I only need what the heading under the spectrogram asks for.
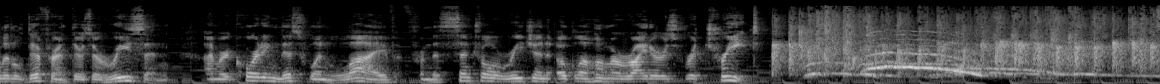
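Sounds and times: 
speech: 0.0s - 7.7s
live audience applause: 7.7s - 11.5s.

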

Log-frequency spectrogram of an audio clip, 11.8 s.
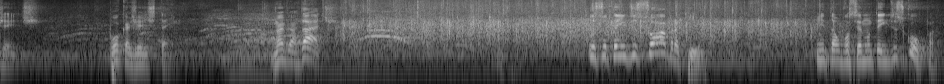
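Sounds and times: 
speech: 0.0s - 0.5s, 1.4s - 2.3s, 3.4s - 4.3s, 7.4s - 9.0s, 10.2s - 11.7s
audience applause: 2.9s - 11.1s.

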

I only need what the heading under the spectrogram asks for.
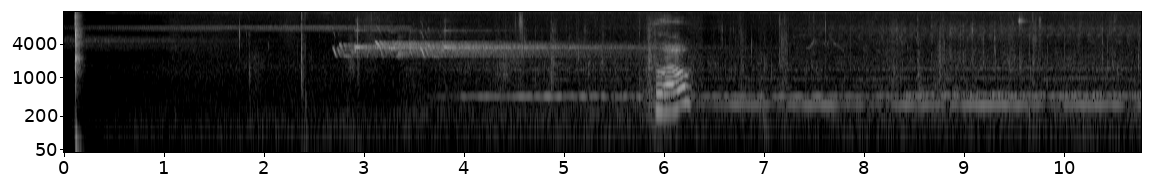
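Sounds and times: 
birds chirping: 2.4s - 10.7s
speech: 5.9s - 6.4s.

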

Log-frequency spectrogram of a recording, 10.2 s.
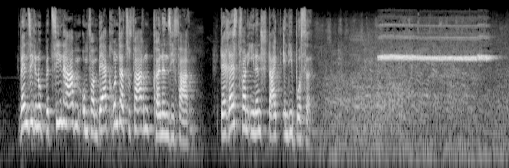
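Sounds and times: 
speech: 0.4s - 6.4s
low murmur: 3.9s - 10.1s
firefighter's whistle blast: 7.6s - 10.1s.

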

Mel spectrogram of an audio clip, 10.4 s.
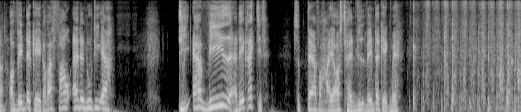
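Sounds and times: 
speech: 0.0s - 2.3s, 3.0s - 8.8s
hand pump inflating a balloon: 8.2s - 10.4s.

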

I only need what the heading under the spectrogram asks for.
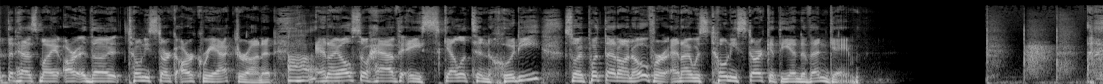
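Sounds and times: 
speech: 0.0s - 8.7s
hand claps: 9.8s - 11.0s.

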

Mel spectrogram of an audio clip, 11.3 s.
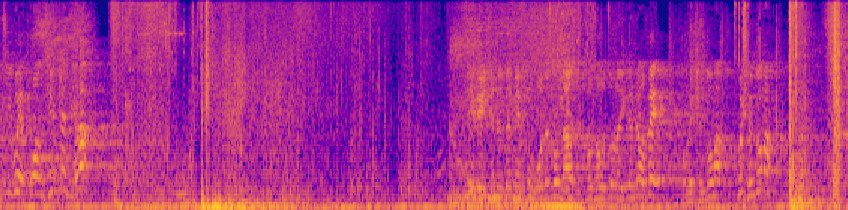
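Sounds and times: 
team shooter video game noise: 0.0s - 11.2s
speech: 0.2s - 1.6s, 6.2s - 11.2s
headshot gunshot in a team shooter video game match: 2.6s - 3.6s, 10.5s - 11.2s.

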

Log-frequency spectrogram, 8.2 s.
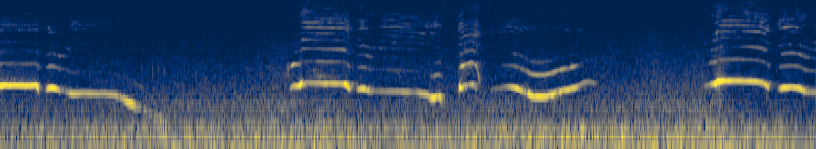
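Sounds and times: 
voice imitating a seagull cry: 0.0s - 1.6s, 2.8s - 6.0s, 7.0s - 8.1s
low rumble: 0.0s - 8.1s.

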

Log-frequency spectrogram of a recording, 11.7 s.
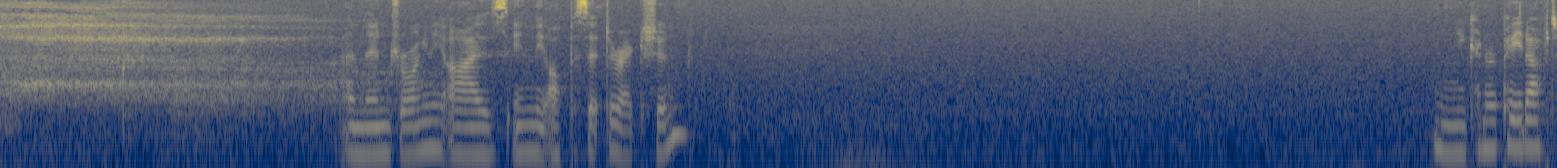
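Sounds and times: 
slow deep breath out after a deep inhale: 0.0s - 2.9s
speech: 2.6s - 5.3s, 10.8s - 11.6s.

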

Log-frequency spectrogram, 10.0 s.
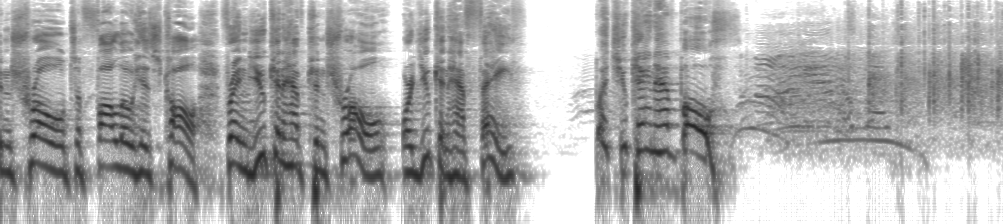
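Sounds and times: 
speech: 0.0s - 5.2s, 6.0s - 7.3s
weak scattered audience clapping: 8.4s - 10.0s.

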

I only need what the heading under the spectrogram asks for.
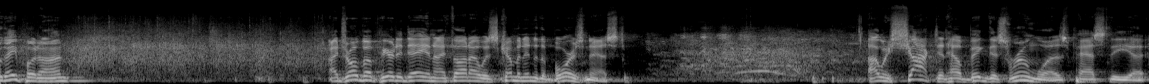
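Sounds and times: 
speech: 0.0s - 1.0s, 3.3s - 6.4s, 8.7s - 11.4s
audience applause: 0.0s - 3.5s, 7.3s - 8.4s
laughter: 6.5s - 8.9s.

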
